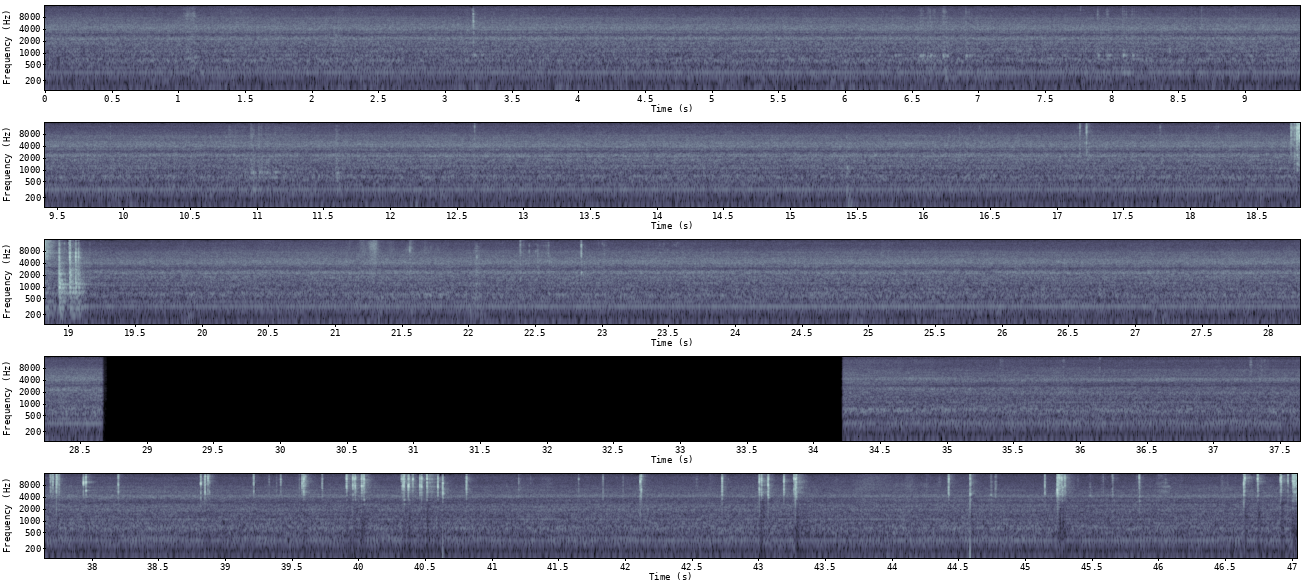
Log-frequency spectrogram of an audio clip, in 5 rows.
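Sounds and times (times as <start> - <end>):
printer fans humming: 0.0 - 28.7, 34.3 - 47.0.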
